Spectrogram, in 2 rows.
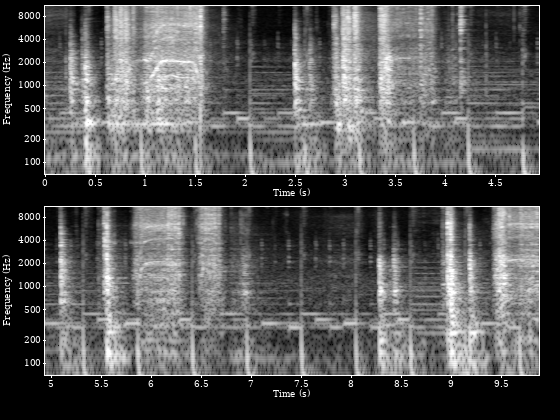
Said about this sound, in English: there is a center bracket that we'll remove by taking out these 4 bolts, and we'll be using a 13mm socket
